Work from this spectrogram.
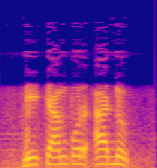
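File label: "dicampur aduk", Indonesian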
